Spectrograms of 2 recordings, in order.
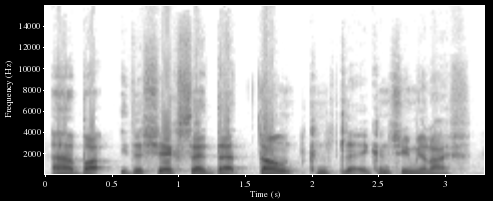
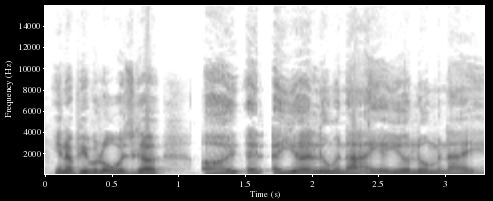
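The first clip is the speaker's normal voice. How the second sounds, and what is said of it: Put-on northern English accent. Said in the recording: “I said that in a northern accent”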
